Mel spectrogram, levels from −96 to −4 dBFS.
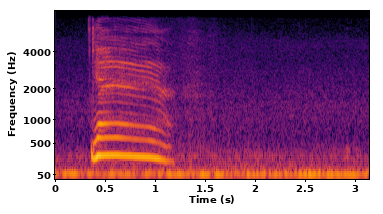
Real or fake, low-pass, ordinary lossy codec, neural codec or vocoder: real; 7.2 kHz; none; none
